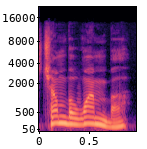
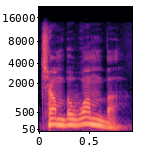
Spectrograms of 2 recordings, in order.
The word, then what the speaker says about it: Chumbawamba: I'm sorry to be that person, he writes, but it's Chumbawamba, not Chumbawamba. Who put the U in Wamba? I think that's just the way I talk. I mean, if you'd asked me to spell it, I probably would have said Chumbawamba with a U. But does it sound that different? No one says Chumbawamba.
